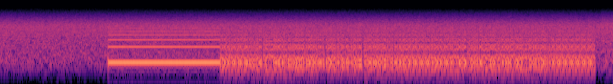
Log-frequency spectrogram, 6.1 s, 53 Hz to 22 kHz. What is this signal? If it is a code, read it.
POCSAG pager data (512 baud), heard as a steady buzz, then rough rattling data, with radio hiss and a squelch burst at the end.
